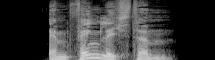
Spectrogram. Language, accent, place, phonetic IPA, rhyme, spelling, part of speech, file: German, Germany, Berlin, [ɛmˈp͡fɛŋlɪçstəm], -ɛŋlɪçstəm, empfänglichstem, adjective, De-empfänglichstem.ogg
- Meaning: strong dative masculine/neuter singular superlative degree of empfänglich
